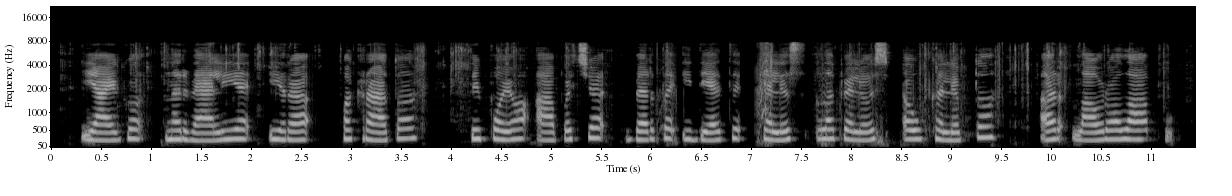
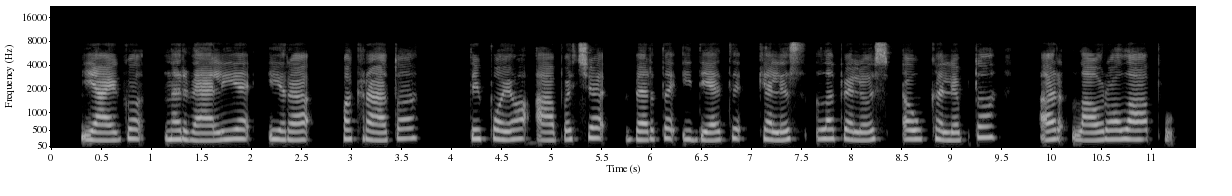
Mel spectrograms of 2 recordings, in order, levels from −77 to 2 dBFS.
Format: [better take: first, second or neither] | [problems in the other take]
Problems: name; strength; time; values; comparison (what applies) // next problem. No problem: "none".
second | noise reduction (classical method log-MMSE)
